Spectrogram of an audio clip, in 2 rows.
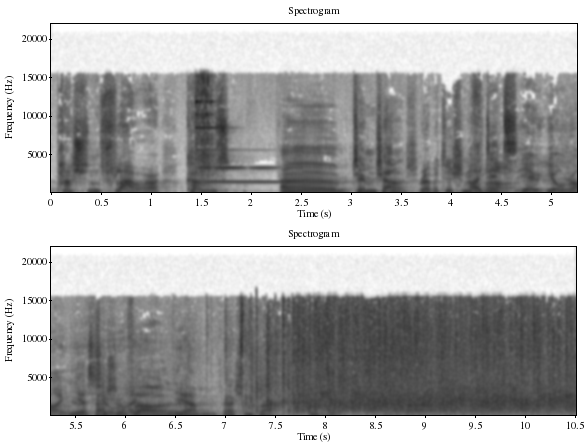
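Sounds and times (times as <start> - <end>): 
speech: 0.1 - 8.3
audience clapping: 6.6 - 10.5.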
